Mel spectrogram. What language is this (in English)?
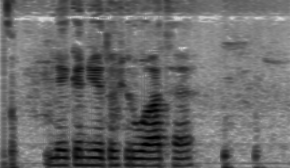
Urdu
